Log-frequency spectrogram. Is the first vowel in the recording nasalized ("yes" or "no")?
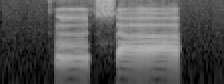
yes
